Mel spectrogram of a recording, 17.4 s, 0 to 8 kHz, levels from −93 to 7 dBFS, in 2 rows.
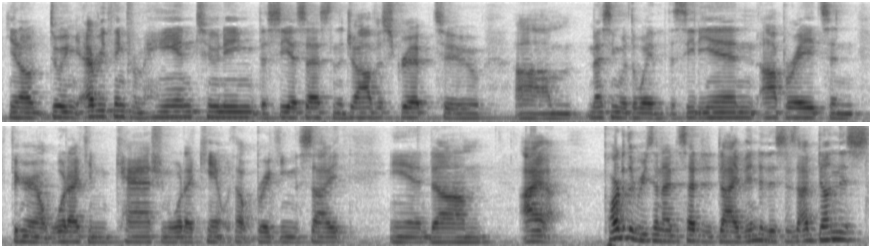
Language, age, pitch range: English, 20-39, 120-145 Hz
